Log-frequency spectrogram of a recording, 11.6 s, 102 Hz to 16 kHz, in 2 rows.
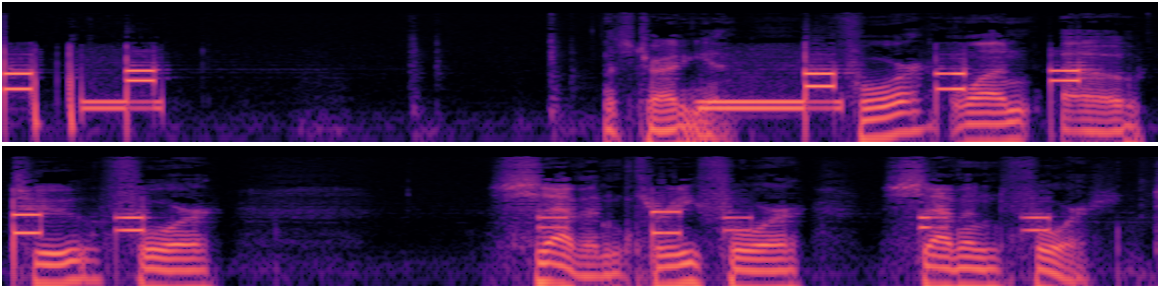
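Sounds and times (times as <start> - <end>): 
touch-tone telephone dialing dual-tone beeps: 0.0 - 0.8, 3.5 - 6.5, 9.0 - 9.5, 10.4 - 11.1
speech: 3.0 - 6.9, 8.2 - 11.5.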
